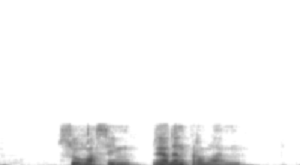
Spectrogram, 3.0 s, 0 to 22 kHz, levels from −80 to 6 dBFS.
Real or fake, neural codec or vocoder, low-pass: real; none; 5.4 kHz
